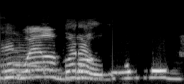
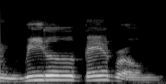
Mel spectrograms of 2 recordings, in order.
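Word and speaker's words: wheelbarrow: tapi lake lake lake kereta sorong wellber wellber bukan well tapi will barrow will barel barrel oke next sumber air water source water source i water source Next.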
